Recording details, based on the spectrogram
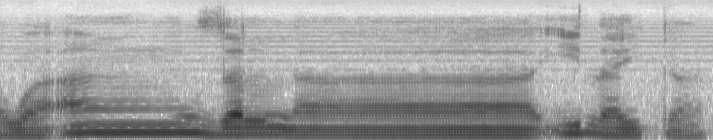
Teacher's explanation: Ini yang kata yang ada nun yang ada benderanya ini, nun yang ada benderanya ini dengan hamzah ini, hukum bacaannya tadi adalah mad jaiz munfasil. Mad jaiz munfasil bisa dibaca dua harokat saja, bisa dibaca panjang.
